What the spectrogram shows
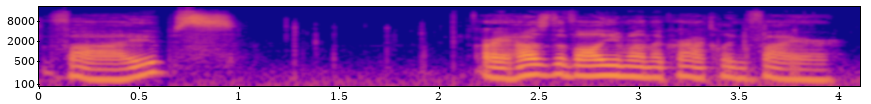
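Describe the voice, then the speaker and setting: Brief: young woman streamer, casual rambling chat, voice pitched a bit low. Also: unhurried, a little mellow. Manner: loose, rambling delivery. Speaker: livestream host.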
